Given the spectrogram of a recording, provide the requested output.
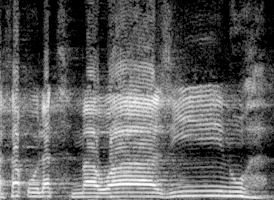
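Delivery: slow, drawn-out recitation of موازينه; slow tajweed recitation; Quran recitation demo. Shown as a demonstration. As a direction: recite موازينه slowly with no imala. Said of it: "هكذا".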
